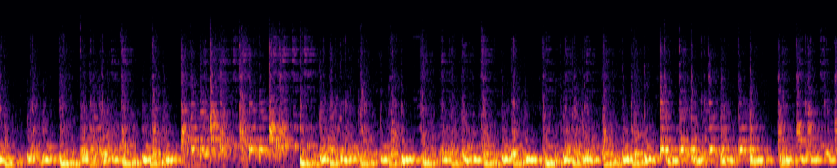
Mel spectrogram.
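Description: A circle of djembes played by hand together in a steady, driving rhythm, with a drum kit played with sticks behind them.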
